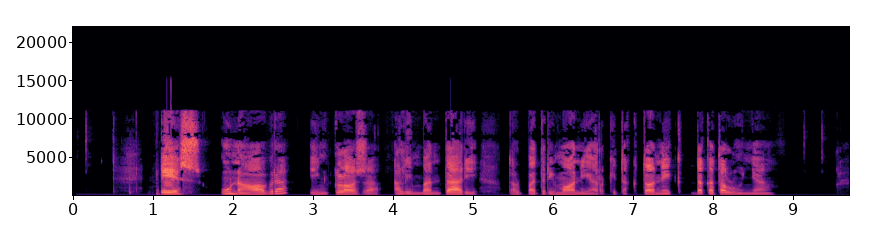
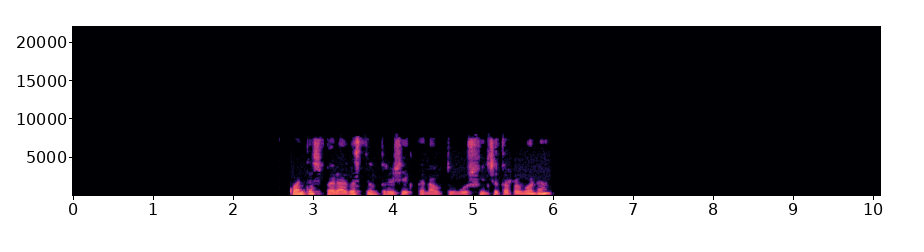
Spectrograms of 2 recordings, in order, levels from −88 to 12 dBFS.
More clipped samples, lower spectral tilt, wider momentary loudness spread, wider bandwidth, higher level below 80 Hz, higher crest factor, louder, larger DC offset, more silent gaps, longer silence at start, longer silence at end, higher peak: neither; second, -1 dB/octave vs -5 dB/octave; first, 18 LU vs 9 LU; first, 16 kHz vs 8 kHz; about the same, -64 dBFS vs -62 dBFS; about the same, 22 dB vs 24 dB; about the same, -20 LUFS vs -22 LUFS; neither; second, none vs 4.25-4.30 s; second, 0.65 s vs 2.7 s; second, 1 s vs 4.15 s; about the same, 0 dBFS vs -2 dBFS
